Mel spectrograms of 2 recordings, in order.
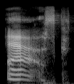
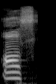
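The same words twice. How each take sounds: First: The vowel is spread wide, American style. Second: The vowel is open and long, British style. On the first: "미국에는 어떻게 합니까?" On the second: "영국 애들은"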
